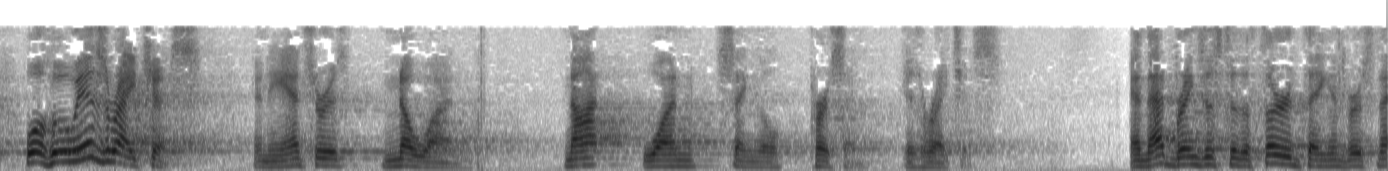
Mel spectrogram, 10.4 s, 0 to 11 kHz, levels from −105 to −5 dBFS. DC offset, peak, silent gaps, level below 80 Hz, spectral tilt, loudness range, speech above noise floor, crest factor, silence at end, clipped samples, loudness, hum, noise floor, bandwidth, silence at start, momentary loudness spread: under 0.1%; -4 dBFS; none; -62 dBFS; -5.5 dB/octave; 6 LU; 41 dB; 22 dB; 0 s; under 0.1%; -25 LUFS; none; -65 dBFS; 6.6 kHz; 0 s; 18 LU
